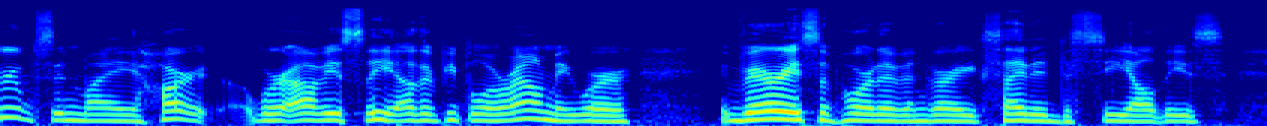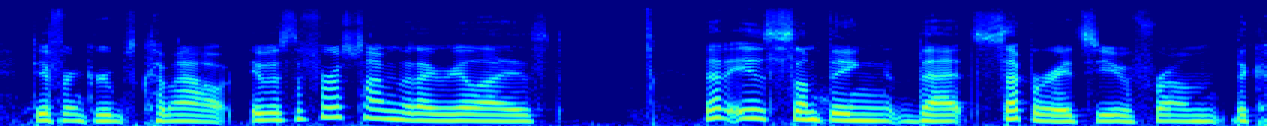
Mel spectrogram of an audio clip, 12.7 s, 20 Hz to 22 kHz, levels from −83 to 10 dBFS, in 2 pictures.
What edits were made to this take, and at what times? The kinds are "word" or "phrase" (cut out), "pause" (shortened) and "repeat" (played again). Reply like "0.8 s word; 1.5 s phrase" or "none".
none

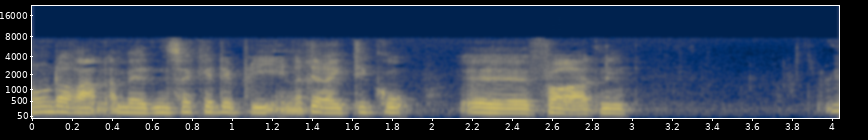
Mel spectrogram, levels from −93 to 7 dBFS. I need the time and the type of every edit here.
1.4 s word

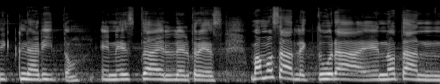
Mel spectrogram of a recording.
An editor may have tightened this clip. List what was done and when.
1.9 s word; 2.9 s phrase

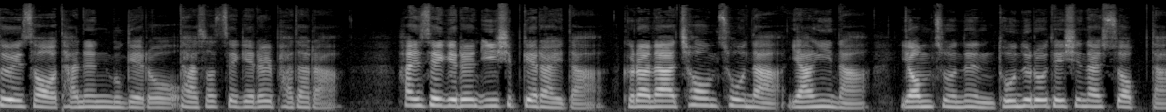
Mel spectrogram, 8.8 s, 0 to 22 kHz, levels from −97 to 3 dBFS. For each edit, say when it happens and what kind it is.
1.3 s word; 4.6 s pause; 5.4 s word

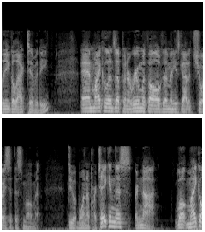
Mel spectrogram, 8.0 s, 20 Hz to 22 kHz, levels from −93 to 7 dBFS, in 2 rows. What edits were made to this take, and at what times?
5.4 s word

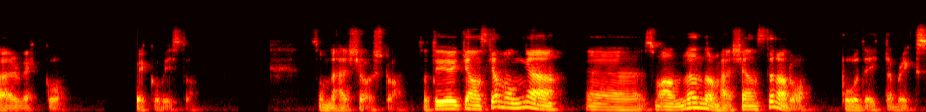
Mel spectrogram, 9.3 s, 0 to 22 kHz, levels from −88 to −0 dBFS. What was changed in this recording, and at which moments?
none

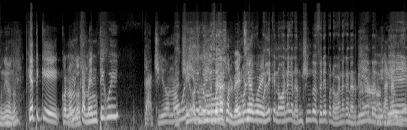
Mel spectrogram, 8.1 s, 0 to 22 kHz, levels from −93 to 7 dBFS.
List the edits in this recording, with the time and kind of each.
none

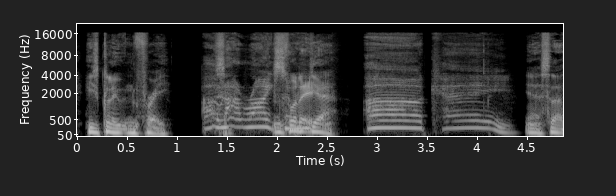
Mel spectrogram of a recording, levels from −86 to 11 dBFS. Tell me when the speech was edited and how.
1.5 s word; 2.3 s word

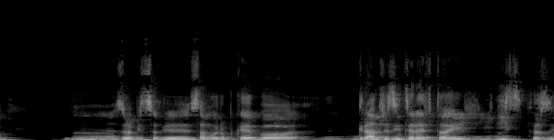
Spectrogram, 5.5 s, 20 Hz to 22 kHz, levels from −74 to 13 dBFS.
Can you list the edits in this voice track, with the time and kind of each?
none

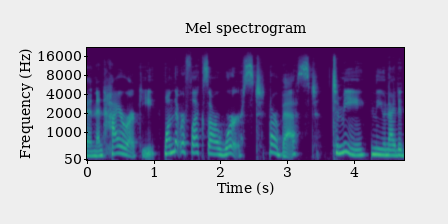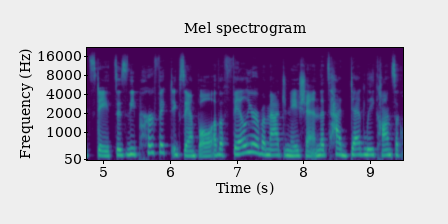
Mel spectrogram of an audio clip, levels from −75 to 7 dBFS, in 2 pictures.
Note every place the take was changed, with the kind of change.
1.1 s pause; 2.7 s word; 3.6 s pause; 4.3 s phrase

